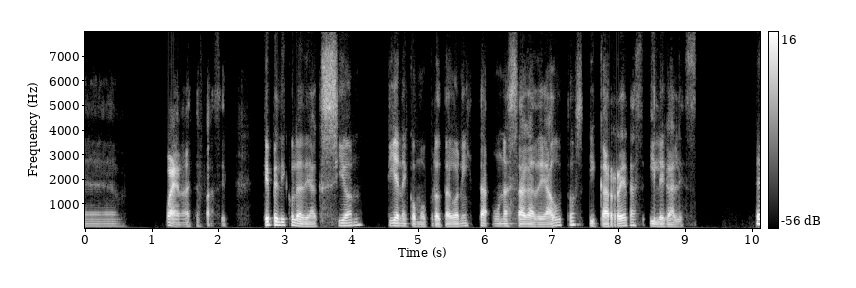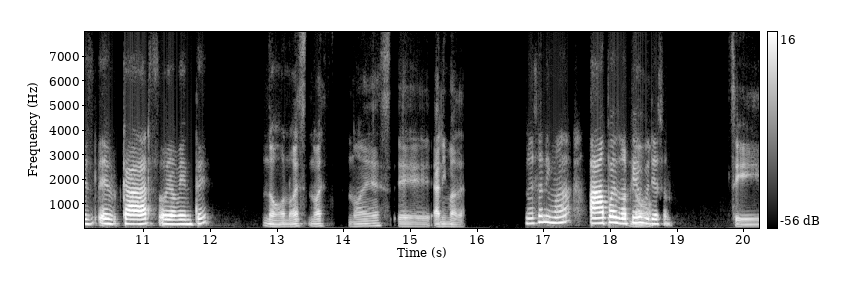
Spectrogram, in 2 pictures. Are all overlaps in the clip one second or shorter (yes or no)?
yes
